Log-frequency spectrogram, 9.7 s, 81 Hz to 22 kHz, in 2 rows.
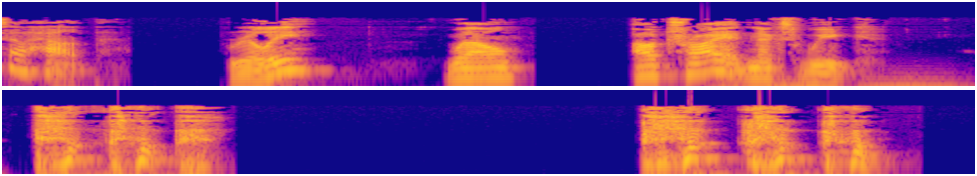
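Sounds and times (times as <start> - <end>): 
speech: 0.0 - 1.6, 2.2 - 4.4, 5.1 - 6.0, 8.0 - 9.4
harsh rasping coughing fits: 5.0 - 6.1, 8.1 - 9.4.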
